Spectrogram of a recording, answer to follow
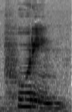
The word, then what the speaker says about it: pudding: Figgy pudding. Figgy pudding. The D is very soft in pudding, and NG, again nasal sound.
